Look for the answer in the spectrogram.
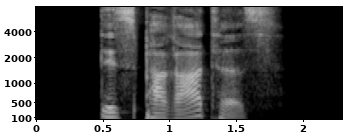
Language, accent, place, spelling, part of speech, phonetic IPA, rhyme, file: German, Germany, Berlin, disparates, adjective, [dɪspaˈʁaːtəs], -aːtəs, De-disparates.ogg
- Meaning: strong/mixed nominative/accusative neuter singular of disparat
